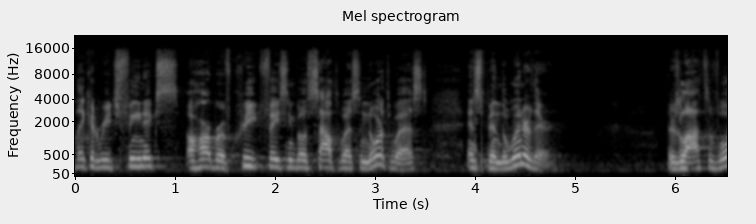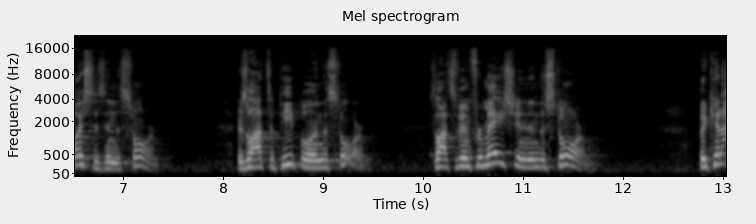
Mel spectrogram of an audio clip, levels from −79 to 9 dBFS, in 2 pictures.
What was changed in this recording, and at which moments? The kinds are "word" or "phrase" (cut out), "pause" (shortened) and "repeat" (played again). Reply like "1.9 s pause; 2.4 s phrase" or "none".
none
